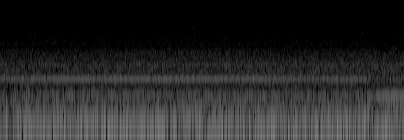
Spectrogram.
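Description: Near silence: faint room tone with a thin, steady hum.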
